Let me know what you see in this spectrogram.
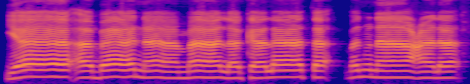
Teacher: Raum itu membaca harokat dhammah tidak sempurna. Jadi hanya ya mungkin sepertiga harokat dan temponya lebih cepat. · Dibaca cepat dan nunya itu tidak begitu jelas.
